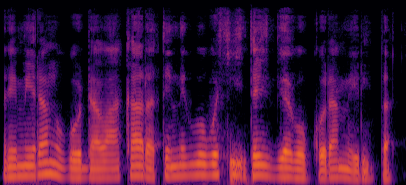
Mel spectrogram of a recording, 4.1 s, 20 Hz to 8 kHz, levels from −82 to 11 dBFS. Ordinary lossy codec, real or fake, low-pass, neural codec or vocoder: AAC, 32 kbps; fake; 7.2 kHz; codec, 24 kHz, 1 kbps, SNAC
